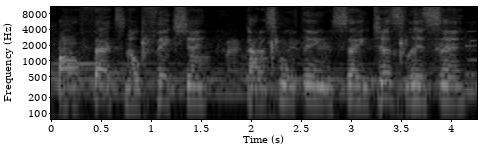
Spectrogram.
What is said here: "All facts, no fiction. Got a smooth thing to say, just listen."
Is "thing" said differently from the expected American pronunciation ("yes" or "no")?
no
